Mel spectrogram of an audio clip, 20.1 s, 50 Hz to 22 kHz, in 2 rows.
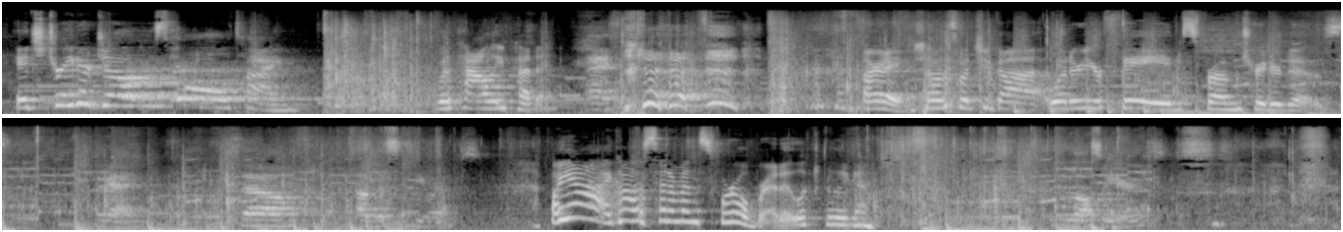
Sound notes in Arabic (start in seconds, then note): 4.6 يضحك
